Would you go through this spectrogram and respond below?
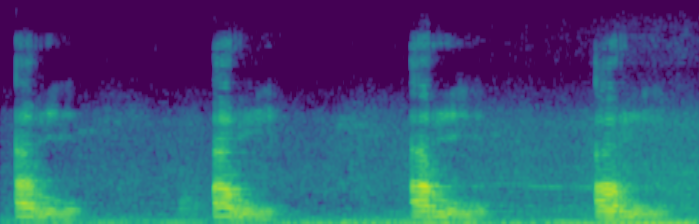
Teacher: Tertahannya aliran nafas atau udara ketika mengucapkan hurufnya. Di huruf ro ketika disukunkan, maka seketika udara tidak mengalir, tidak ada hembusan nafas yang keluar. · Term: jahru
